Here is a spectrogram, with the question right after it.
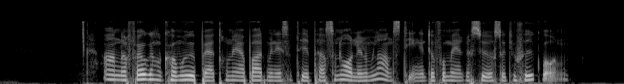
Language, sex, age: Swedish, female, 25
